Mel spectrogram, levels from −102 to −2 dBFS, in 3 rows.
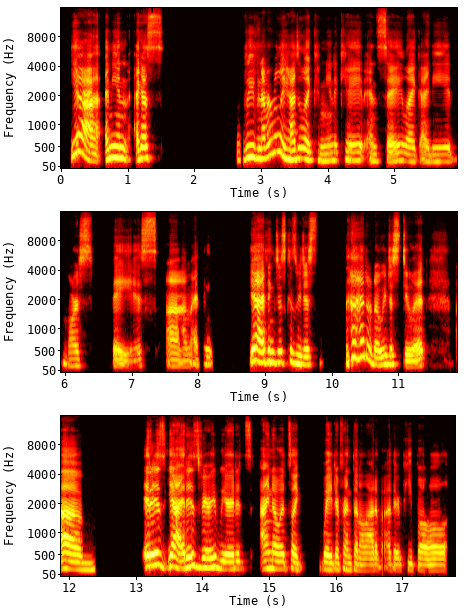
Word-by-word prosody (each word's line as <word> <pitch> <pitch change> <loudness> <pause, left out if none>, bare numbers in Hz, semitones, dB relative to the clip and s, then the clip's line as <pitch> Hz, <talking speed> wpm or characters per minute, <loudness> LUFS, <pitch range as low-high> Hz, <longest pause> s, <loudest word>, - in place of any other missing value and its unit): yeah, 370 +5 +4
I - - +2
mean, 250 -2 +3
I - - +3
guess 240 +1 0 1.2
we've 265 +2 +3
never 230 +4 +2
really 355 -7 -1
had 210 -1 +2
to, 240 - -2
like, 200 -4 0
communicate 185 0 -6
and 165 - -8
say, 180 +2 -4
like, 165 -3 -5
"I - - -7
need 160 +1 -8
more 160 -7 -8
space," 150 - -8
um, 150 -2 -3
I - - -5
think 180 -1 -8 0.5
yeah, 270 -2 +9
I 235 - +7
think 245 -2 +1
just 240 -1 -2
'cause 245 -4 -1
we 200 - +3
just- 180 0 -2 0.5
I 350 +1 +3
don't 285 -6 -3
know- 170 -2 +1
we 185 - -1
just 195 +1 -2
do 135 0 -1
it. - - 0 0.4
Um, 165 -3 +4 0.7
it - - +7
is 275 - +6
yeah, 230 -6 +7
it - - +2
is 230 -1 +2
very 210 +1 +2
weird. 170 -4 +2
It's 175 0 -9
I 185 - +3
know 180 -2 0
it's, 175 +1 -4
like, 165 -4 -1 0.3
way 165 -2 +1
different 155 0 -5
than 150 -2 -4
a 135 - -8
lot 135 0 -4
of - - -10
other 145 -1 -7
people 135 -1 -5
180 Hz, 190 wpm, -22 LUFS, 160-230 Hz, 1.2 s, yeah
